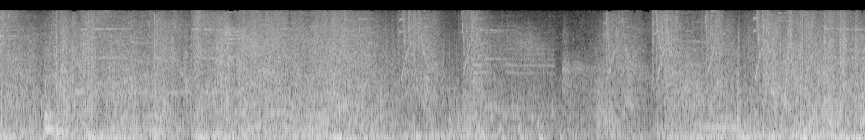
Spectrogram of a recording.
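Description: Game swords clash and strike.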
